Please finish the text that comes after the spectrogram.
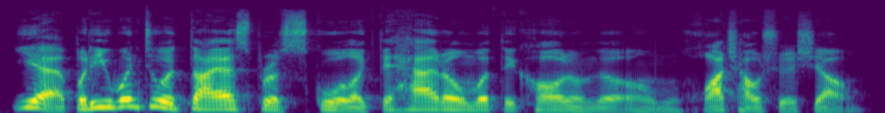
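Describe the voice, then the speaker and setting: A man's voice: medium pitch, fast talker, no echo, clean studio sound. A man in his twenties, raised in the United States, talking as a guest in a casual interview, loose and filled with "like" and "um". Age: 20s. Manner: relaxed, heavy use of "like" and "um".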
